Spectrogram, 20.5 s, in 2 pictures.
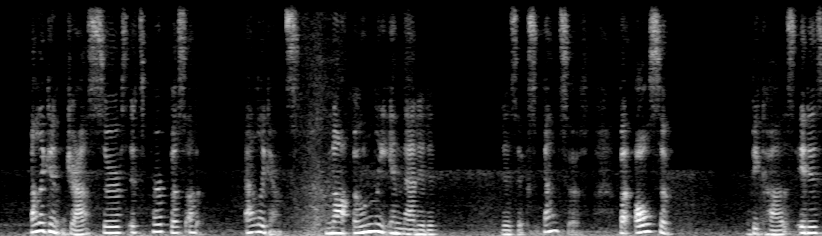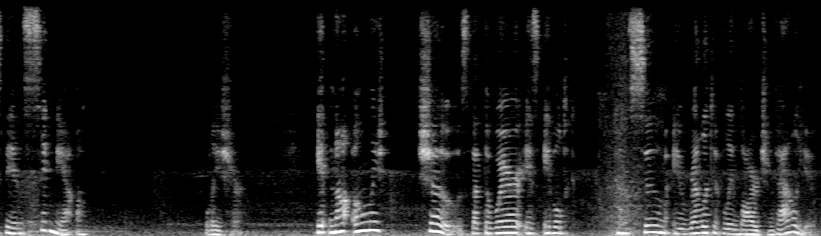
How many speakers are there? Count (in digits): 1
